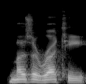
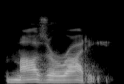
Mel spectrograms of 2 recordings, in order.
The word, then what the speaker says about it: Maserati: So the first syllable is more open. Not ma but ma. Use the open sound ah like hot and stop. Ma. Maserati. And the t is not pronounced like t. It's pronounced d. A fast d. Maserati. Not Maserati, but Maserati. Use the fast D.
